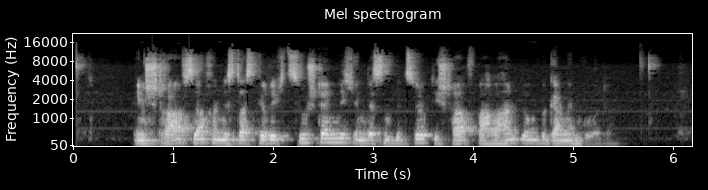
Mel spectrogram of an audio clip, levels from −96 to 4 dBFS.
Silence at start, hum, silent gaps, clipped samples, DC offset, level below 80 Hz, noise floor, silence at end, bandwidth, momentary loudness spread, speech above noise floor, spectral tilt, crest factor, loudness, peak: 0 s; none; none; under 0.1%; under 0.1%; -58 dBFS; -55 dBFS; 0.35 s; 13 kHz; 19 LU; 38 dB; -3 dB/octave; 18 dB; -16 LUFS; 0 dBFS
